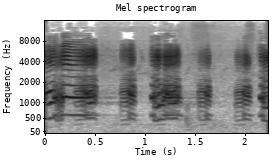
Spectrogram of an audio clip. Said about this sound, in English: That's geese. Geese or goose? Do you think that's more than one? It is important. Play it again. Yeah, it's geese.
